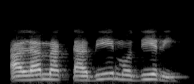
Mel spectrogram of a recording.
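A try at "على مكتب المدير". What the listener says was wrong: Nah, di situ kan ada alif lamnya ya. Baca alif lamnya jangan dibuang.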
